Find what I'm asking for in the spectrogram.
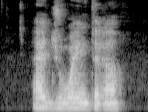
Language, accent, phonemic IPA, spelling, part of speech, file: French, Canada, /ad.ʒwɛ̃.dʁa/, adjoindra, verb, LL-Q150 (fra)-adjoindra.wav
- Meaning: third-person singular simple future of adjoindre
